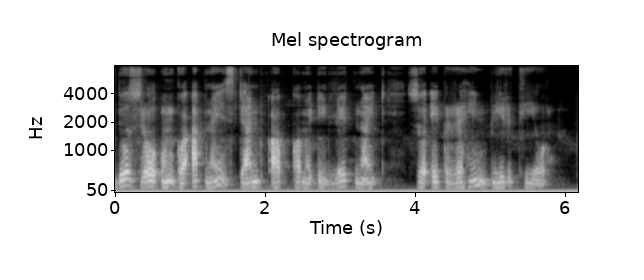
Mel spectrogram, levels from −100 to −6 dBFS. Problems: constant background noise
